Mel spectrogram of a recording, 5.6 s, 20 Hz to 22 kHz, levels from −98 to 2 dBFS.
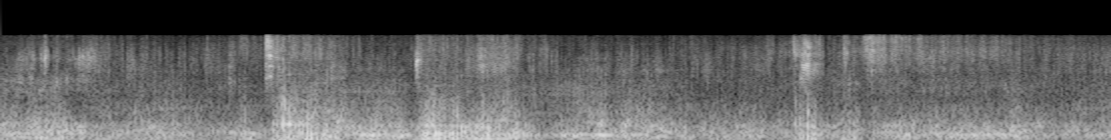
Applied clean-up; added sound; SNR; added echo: neural separator model SepFormer DNS4.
